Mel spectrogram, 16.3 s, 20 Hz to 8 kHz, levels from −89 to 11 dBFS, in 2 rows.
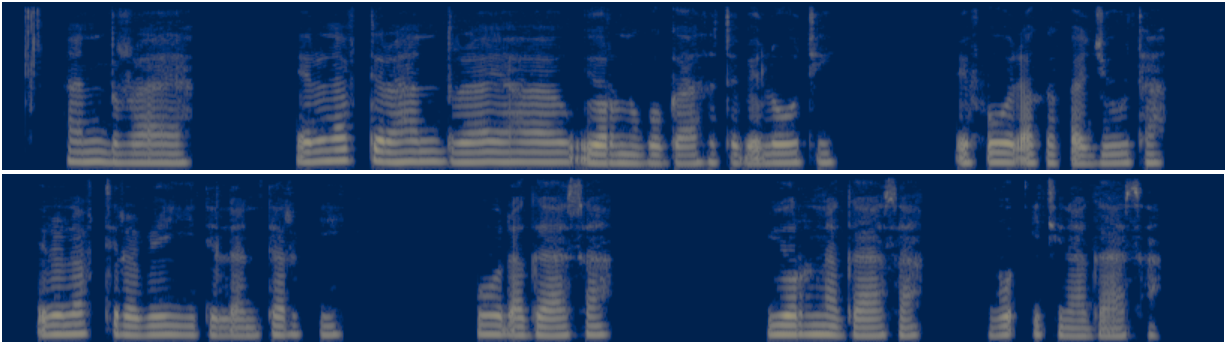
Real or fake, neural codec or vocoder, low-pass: real; none; 7.2 kHz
